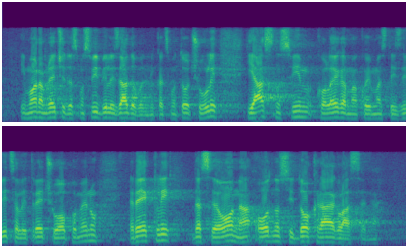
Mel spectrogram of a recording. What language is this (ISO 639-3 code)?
hrv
